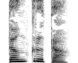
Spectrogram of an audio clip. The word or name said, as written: ಢಂಕೃತಿ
